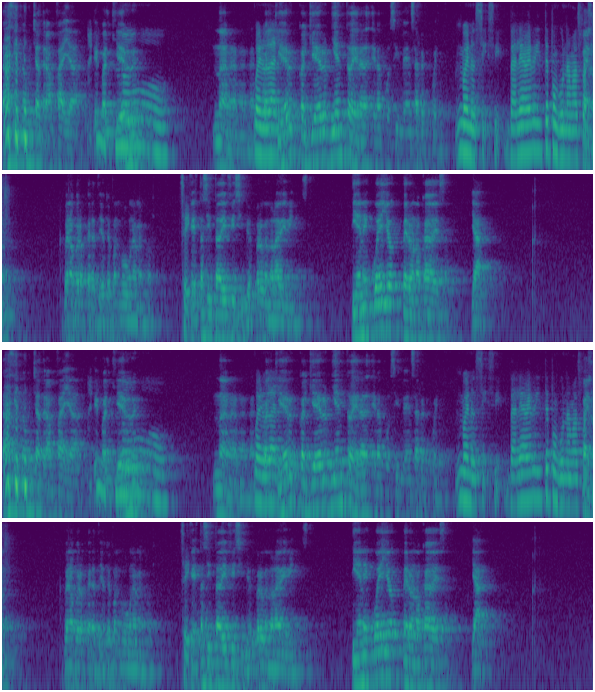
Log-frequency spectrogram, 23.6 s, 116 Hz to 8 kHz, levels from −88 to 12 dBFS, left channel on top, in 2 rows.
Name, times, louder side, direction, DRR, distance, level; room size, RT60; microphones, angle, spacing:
voice 1, 0.0-2.8 4.2-8.7 11.6-11.9 13.0-14.8 15.6-17.7 18.8-20.8 21.2-21.4, left 1 dB, 85° left, 1 dB, 1.9 m, -34 dB
voice 2, 1.7-3.3 5.0-5.6 9.1-11.7 15.4-15.6, left 3 dB, 30° left, 10 dB, 0.4 m, -32 dB
20.5 x 16.0 x 2.9 m, 1.3 s
head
